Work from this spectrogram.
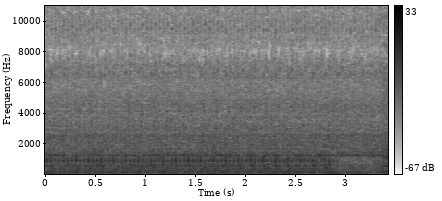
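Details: Mitsubishi Mirage at idle with the A/C compressor running: loose buzzing rattle over the engine hum that goes quiet when the housing is held. Air filter housing rattle from worn rubber mounting bushings; fixed with rubber O-rings.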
